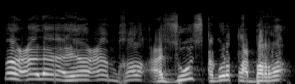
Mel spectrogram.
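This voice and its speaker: A man voicing a gruff, exasperated young man who scolds in a deep put-on voice, in a game role-play film. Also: animated, fast. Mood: annoyed.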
